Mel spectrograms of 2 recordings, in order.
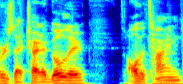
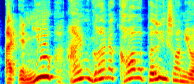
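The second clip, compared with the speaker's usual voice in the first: loud, climbing high-pitched threat; hammed-up screechy warning; imitated screaming threat; 7 dB louder than usual. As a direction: mimic an irate woman yelling. Woman threatens him again.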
